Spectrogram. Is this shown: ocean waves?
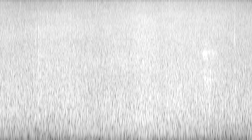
yes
